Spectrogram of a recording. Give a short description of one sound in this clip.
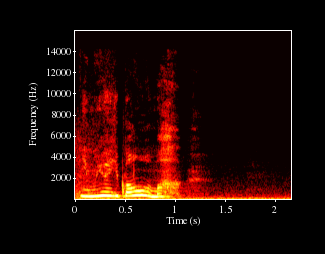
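A young woman speaks softly.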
